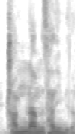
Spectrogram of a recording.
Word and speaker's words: 감람산: 감람산, 이 발음 되게 어려운데요. 감람산입니다.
